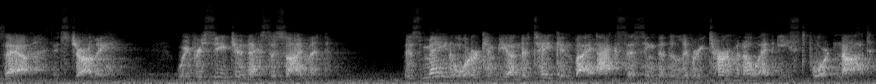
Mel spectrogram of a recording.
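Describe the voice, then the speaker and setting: A man's voice: lively intonation, moderate pace, sharp tone. A man playing a businesslike mission controller in a video game, speaking officially over a processed comms channel. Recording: echoing comms, faint rumbling noise.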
